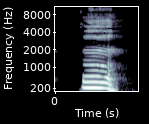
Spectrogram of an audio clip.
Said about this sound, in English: Big yawn.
